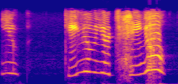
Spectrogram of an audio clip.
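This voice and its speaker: A woman voicing a young pony filly, an innocently blunt little sister who asks puzzled questions in a squeaky voice. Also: takes it slowly, pushed and bright, no room sound, full character voice. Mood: surprised. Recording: slightly dull, lo-fi recording.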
